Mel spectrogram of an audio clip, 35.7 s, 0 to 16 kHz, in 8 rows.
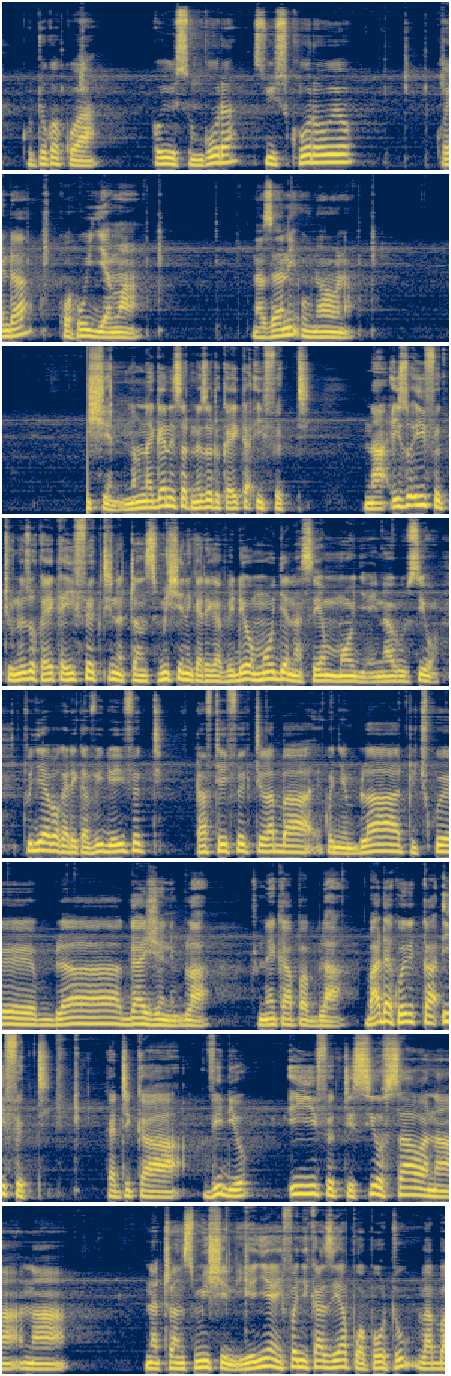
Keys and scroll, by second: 4.3 space, 6.8 space, 9.9 space, 30.8 space.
